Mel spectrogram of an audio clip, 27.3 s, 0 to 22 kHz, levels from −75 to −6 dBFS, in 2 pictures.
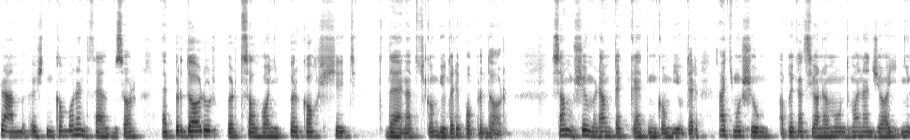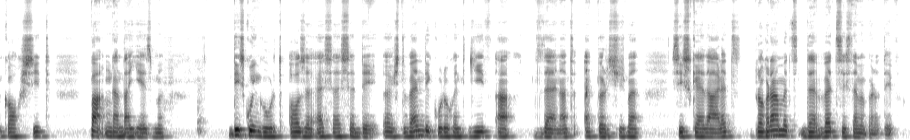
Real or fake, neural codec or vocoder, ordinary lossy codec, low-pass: real; none; none; none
